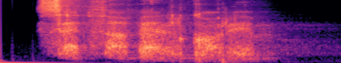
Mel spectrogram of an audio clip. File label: incantations whispers masc forward standard; psfx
